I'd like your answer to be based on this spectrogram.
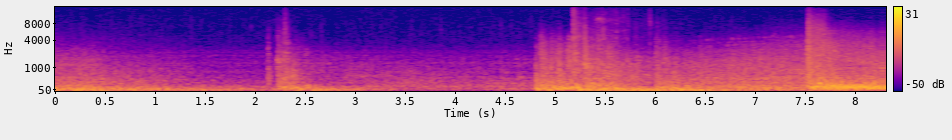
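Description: Tank cannon shots in World of Tanks, with a Centurion 1 tank as the target: three loud, sharp booms with rumbling tails over a steady low engine drone, near and spaced a few seconds apart.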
